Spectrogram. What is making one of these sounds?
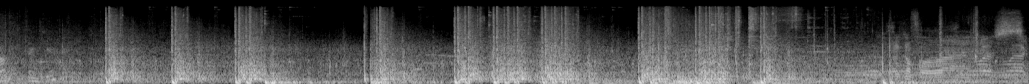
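A gun fires sharp shots in short bursts.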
